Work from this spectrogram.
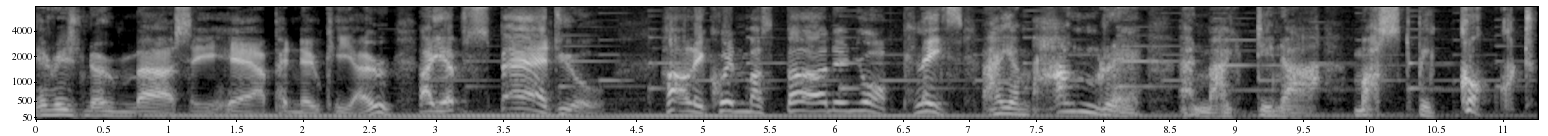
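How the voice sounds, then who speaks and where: Over clear background music, a man puts on a character voice at a medium pitch, speaking at a fairly slow pace. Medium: audio drama. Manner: gruff, blustering.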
